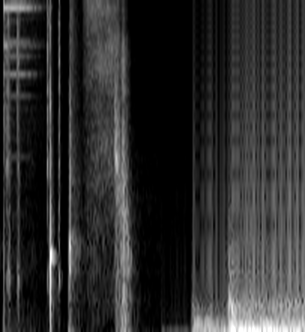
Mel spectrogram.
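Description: Animation sound effects: short mouse-click sounds and a brief bell ding, then a soft whoosh, then a deep rumbling boom that starts about two and a half seconds in, hits hardest at three seconds with a falling sweep, and stays loud.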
